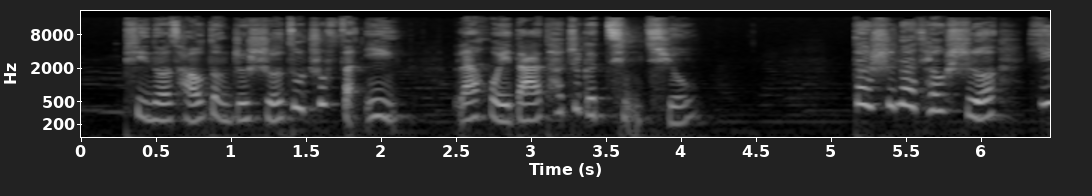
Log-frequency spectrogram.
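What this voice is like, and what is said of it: Usual voice. Nothing is said of it.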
